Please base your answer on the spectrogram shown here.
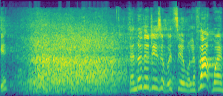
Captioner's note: audience laughing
